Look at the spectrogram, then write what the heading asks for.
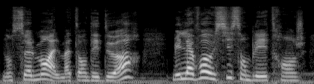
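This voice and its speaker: Calm woman narrating a horror story. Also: mid-range voice, faint music behind. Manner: calm, measured first-person telling.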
